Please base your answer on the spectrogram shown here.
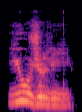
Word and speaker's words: usually: Ne prononce jamais le T. D'accord? On a troisièmement le mot usually.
